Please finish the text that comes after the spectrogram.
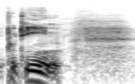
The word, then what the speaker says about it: poutine: notes and Kyla pronounced Putin correct L as there these folks are fellow Canadians I happen to be a lazy fellow Canadian who just pronounce it the English way poutine and that brings us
